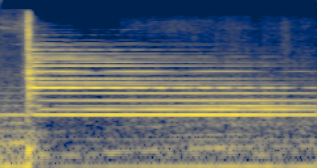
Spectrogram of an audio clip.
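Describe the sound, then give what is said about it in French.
A carillon bell is struck once, loud, its bright ringing overtones sustaining and slowly fading over the next couple of seconds, with no voices. “Donc voici une mélodie jouée piano, et forte.”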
